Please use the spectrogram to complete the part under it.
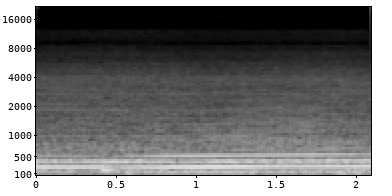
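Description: A Chevrolet Corvette C8 Z06 cruising at 40 to 50 mph in track mode on the street: a steady, loud droning engine hum holds one even pitch throughout with no shifts.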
